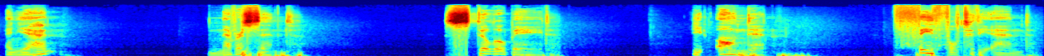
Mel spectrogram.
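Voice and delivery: low, soft reverent phrases; quiet pulpit awe; hushed solemnity. Real, not acted. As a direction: speak gravely, leaving long pauses between phrases. Solemn close after the climax.

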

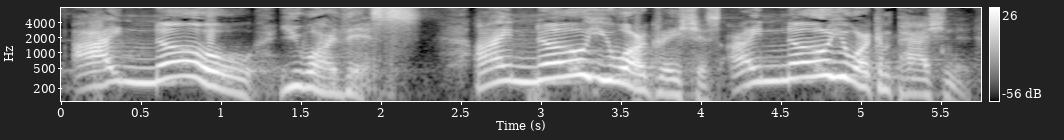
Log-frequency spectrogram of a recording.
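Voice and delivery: angry, high shout with a long-held KNOW; Jonah. Retold or imitated. Pastor voicing Jonah railing at God, angry shout. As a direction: hurl it upward loudly and slowly, as an accusation. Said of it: "Jonah's angry".

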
